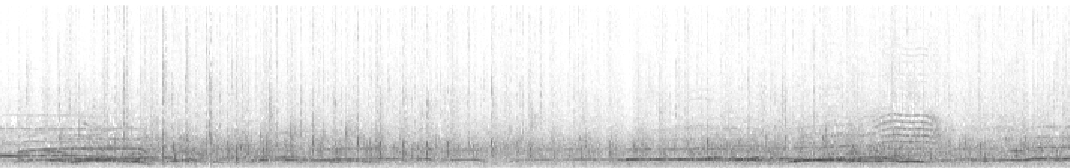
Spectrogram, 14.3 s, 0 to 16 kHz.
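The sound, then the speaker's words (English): A fairly subdued, mostly seated concert crowd at the 9:30 Club applauds steadily throughout, a dense, continuous patter of many hands clapping at moderate volume, with a few scattered voices and cheers rising above it. “A fairly subdued, mostly seated crowd at the 9:30 Club.”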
